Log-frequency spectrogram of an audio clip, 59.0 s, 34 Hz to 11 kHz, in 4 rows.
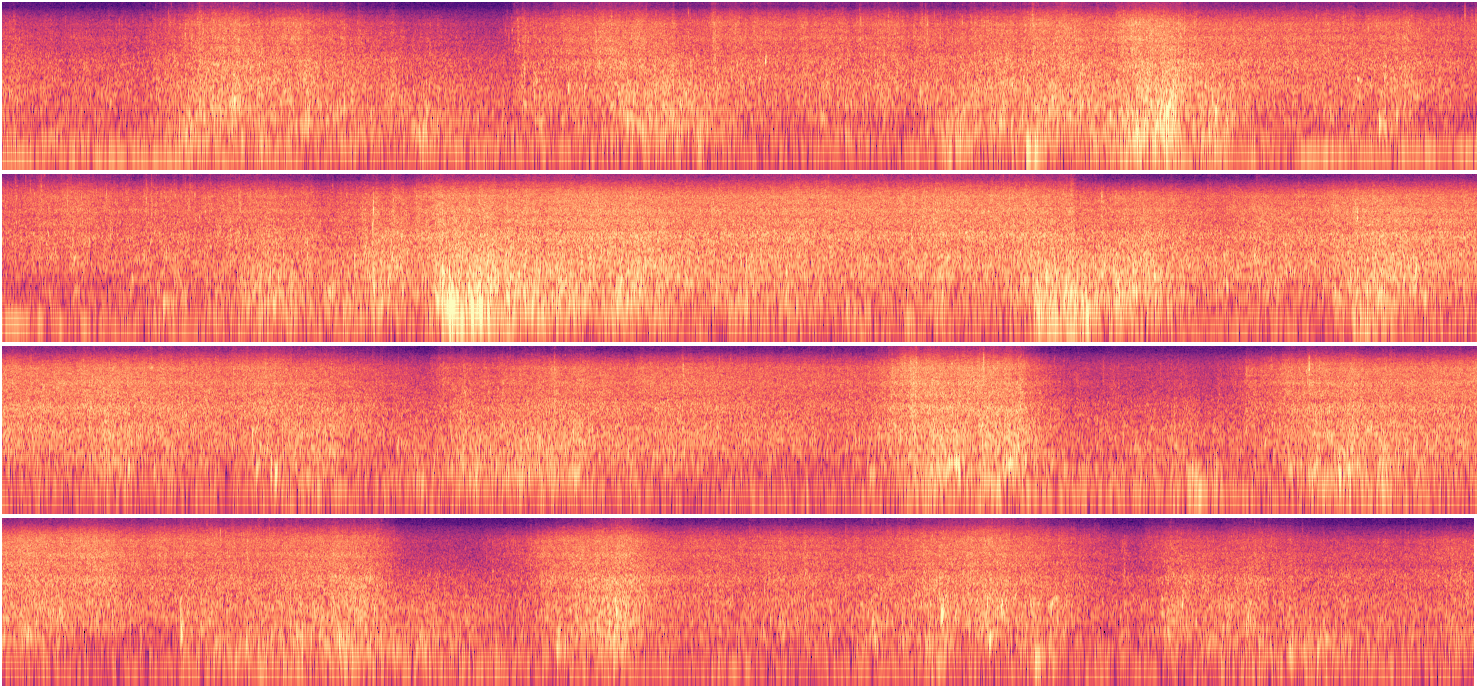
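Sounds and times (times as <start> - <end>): ocean waves breaking: 5.1 - 48.6.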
